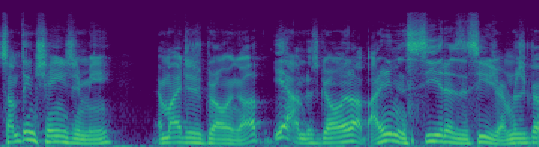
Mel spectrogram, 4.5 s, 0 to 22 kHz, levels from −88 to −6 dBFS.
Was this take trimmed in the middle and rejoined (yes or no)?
no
